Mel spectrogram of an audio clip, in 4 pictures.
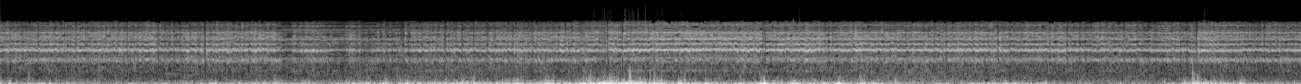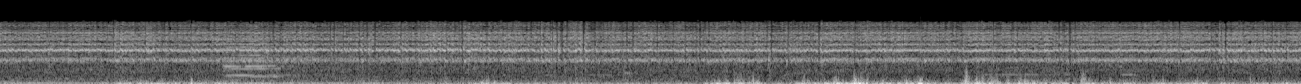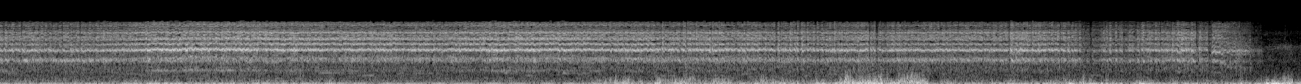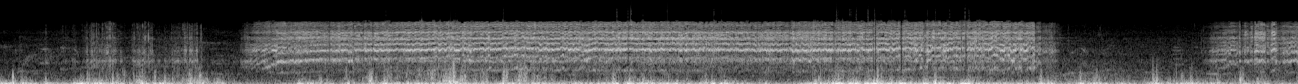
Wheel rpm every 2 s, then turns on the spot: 170, 170, 160, 160, 170, 170, 160, 160, 170, 160, 160, 160, 160, 160, 160, 170, 170, 170, 150, 20, 40, 150, 160, 160, 120, 70.
38-40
